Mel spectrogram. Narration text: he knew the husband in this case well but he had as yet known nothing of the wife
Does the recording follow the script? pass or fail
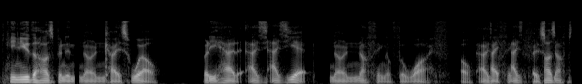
fail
